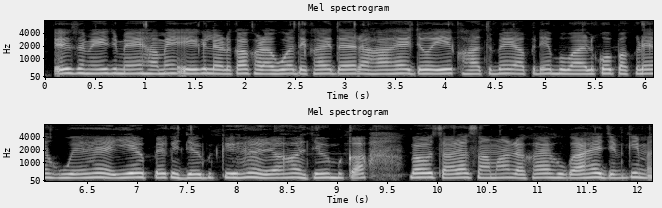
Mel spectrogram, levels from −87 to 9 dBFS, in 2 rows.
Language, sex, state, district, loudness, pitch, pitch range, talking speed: Hindi, female, Uttar Pradesh, Ghazipur, -16 LUFS, 210 Hz, 205-215 Hz, 175 wpm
